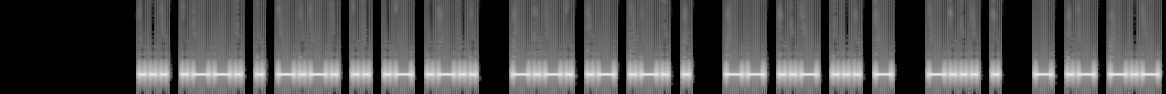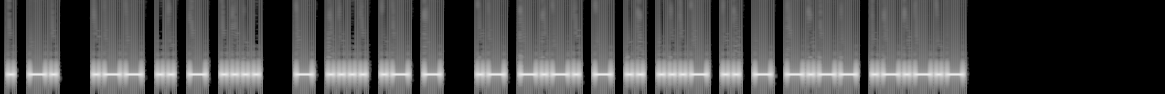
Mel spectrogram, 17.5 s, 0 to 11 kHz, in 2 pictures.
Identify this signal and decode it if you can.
Morse code, heard as a keyed tone, about 32 wpm, 700 Hz. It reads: SPECIAL CARE MUST BE TAKEN WITH THAT ACTIVITY.
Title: Sentences from Top 1000 Words - Review Part 4 - 30wpm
